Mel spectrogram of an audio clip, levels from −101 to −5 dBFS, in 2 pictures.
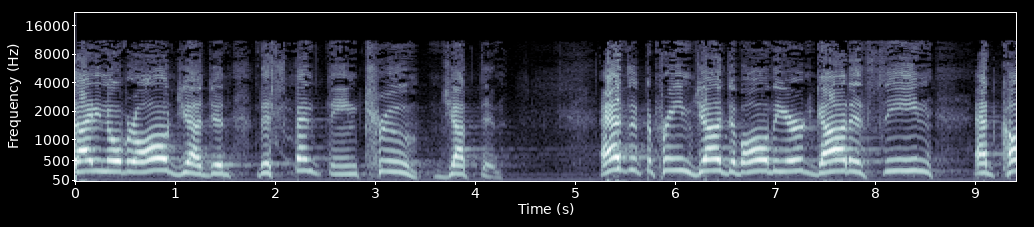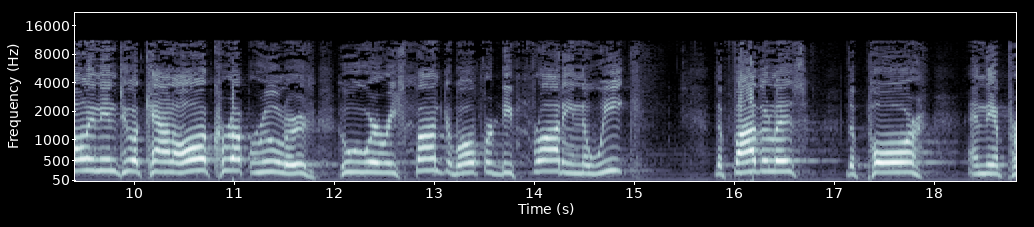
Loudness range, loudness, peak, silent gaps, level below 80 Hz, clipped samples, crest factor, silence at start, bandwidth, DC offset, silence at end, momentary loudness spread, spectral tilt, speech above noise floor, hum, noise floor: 6 LU; -16 LUFS; -2 dBFS; none; -58 dBFS; under 0.1%; 14 dB; 0 s; 11.5 kHz; under 0.1%; 0 s; 16 LU; -5 dB/octave; 44 dB; none; -61 dBFS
